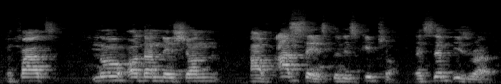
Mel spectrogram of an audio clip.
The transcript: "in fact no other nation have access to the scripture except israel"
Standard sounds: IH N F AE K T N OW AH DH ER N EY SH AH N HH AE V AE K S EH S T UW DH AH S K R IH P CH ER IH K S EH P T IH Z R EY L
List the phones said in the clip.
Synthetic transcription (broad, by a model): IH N F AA K T N OW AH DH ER N EY SH AH N HH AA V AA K S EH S T UW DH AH S K R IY P CH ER IH K S EH P T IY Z R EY L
